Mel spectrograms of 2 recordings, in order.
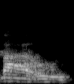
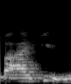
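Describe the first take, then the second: First: The word ends with an 'oh' sound. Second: The word ends with a 'you' sound. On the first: The speaker calls it right. "It's, it's uh, Blue Bayou" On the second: The speaker calls it wrong. "Here's not Blue Bayou"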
